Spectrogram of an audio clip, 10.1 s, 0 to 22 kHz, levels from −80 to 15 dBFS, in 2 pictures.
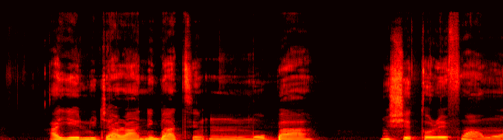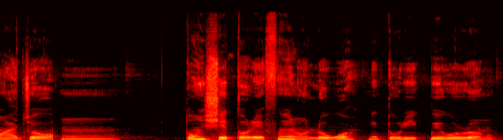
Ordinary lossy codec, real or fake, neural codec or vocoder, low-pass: none; fake; vocoder, 48 kHz, 128 mel bands, Vocos; none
